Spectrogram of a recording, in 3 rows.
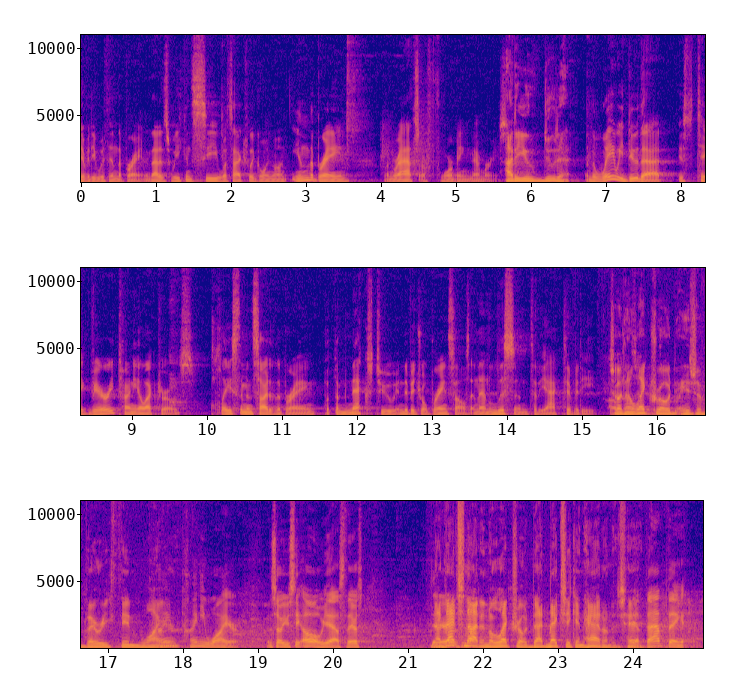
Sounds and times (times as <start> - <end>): Speech: 0.0 - 24.8.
